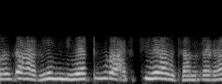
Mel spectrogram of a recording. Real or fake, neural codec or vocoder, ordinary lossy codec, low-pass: fake; codec, 16 kHz, 0.5 kbps, FreqCodec, smaller model; Opus, 64 kbps; 3.6 kHz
